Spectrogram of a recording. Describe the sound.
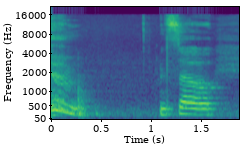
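A brief throat clearing from a speaker with a tickle in the throat, set between stretches of ordinary talk.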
